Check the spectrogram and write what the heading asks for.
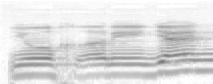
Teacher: Yukha di hujung kerongkong. Yukhrijan, dua harakat di sini, wajibul gunnah, wajib dengung.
